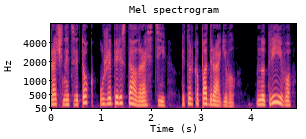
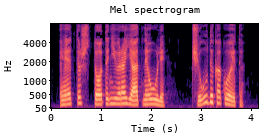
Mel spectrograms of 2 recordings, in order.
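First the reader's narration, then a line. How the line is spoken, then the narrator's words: Boomed through earpiece. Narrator (Russian): прогудел голос напарника в наушнике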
